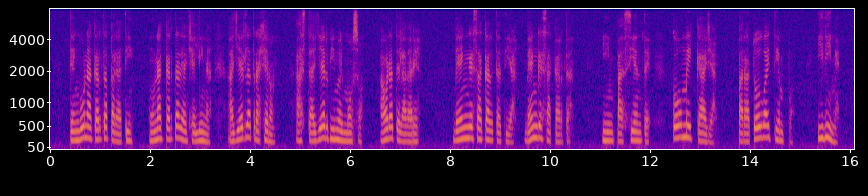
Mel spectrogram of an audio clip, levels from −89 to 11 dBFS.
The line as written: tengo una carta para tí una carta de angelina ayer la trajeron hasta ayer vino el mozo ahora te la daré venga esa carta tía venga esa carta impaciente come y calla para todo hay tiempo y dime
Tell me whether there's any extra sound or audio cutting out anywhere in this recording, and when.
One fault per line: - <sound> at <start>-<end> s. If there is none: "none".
none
